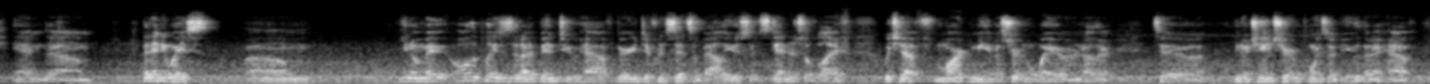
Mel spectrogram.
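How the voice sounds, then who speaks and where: Noticeable background noise and audible room echo surround a man at medium pitch. His intonation is fairly even, and his pace is moderate. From Mexico. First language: Spanish. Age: 30s. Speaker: vlogger, oil and gas contractor. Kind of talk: video diary monologue. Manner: hesitant, many fillers.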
